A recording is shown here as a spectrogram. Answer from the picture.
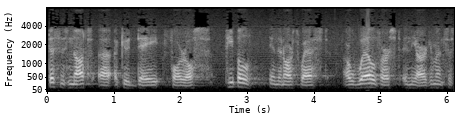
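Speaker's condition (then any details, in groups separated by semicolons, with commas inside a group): No condition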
